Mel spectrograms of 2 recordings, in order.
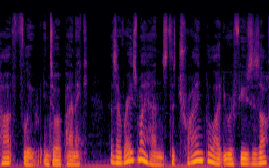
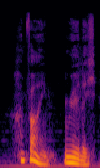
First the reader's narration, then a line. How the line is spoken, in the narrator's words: I stammered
